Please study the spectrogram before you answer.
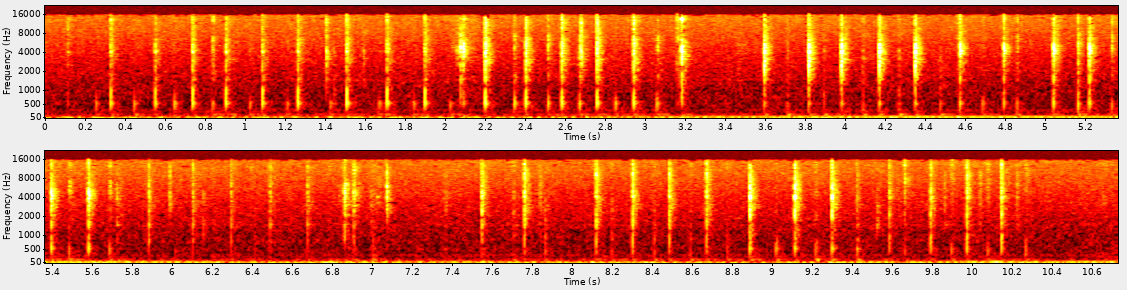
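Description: Fast thumb presses on the number keys of an open white plastic flip phone held in both hands make a steady run of quick, bright, dry clicks. The clicks are sharp and short with almost no ring, sitting over a quiet, constant low hum.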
